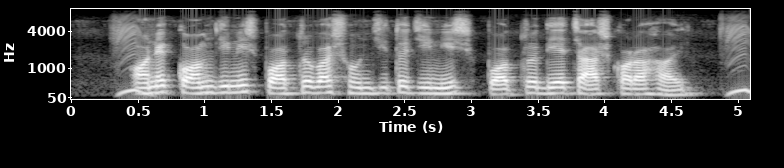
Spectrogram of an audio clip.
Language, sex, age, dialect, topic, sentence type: Bengali, male, 25-30, Northern/Varendri, agriculture, statement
